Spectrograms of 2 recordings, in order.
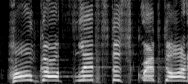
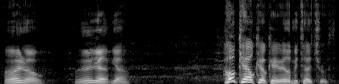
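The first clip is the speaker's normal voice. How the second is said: low, soft, placating give-in; mock sheepish, low and subdued; Samson; 11 semitones lower, 5 dB quieter, much faster than usual. Preacher plays Samson answering Delilah, low and sheepish. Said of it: "what's his response?".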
